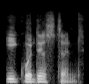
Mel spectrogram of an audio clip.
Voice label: "Equidistant", American

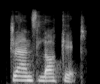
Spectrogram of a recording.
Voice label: "translocate", Indian

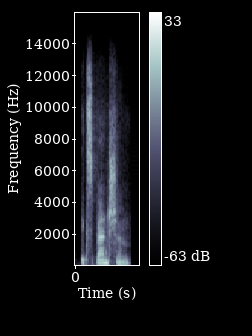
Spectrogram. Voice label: "expansion", Indian

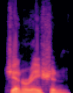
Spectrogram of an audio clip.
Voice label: "generation", American

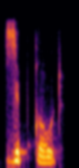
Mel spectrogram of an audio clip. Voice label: "Zip code", Indian

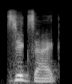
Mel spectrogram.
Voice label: "zigzag", Indian

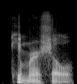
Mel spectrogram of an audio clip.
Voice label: "commercial", American

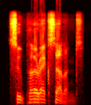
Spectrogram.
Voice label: "Superexcellent", British

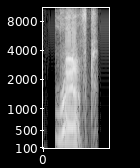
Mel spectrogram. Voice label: "Revd", British

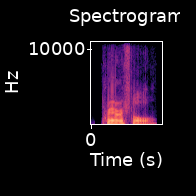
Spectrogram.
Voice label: "prayerful", American

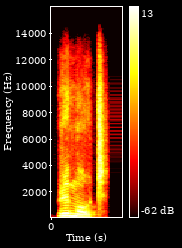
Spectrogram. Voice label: "remote", Indian

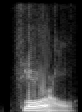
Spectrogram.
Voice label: "floral", American

